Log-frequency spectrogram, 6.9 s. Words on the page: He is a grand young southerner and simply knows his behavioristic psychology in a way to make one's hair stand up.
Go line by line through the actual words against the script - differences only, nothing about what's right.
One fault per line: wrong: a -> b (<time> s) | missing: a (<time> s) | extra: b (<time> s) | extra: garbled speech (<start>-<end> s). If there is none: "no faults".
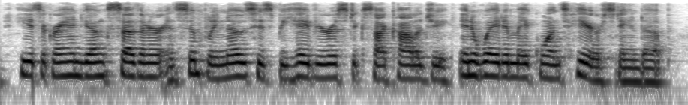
no faults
